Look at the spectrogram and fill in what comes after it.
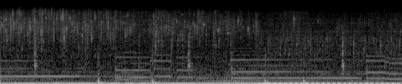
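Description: Fish fillets in crumb and beer-batter coatings frying in hot, bubbling oil in a skillet, with a steady dense sizzle and crackle. Background music with a steady beat plays under it.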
